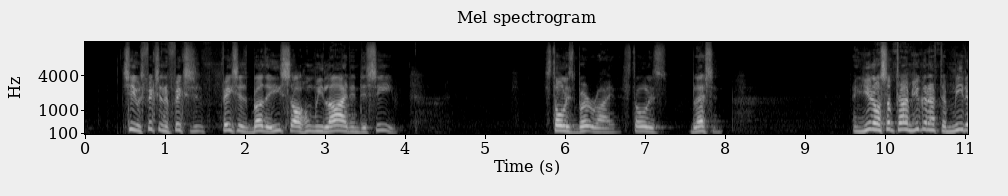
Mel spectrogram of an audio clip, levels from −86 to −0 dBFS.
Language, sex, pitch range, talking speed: English, male, 190-255 Hz, 175 wpm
